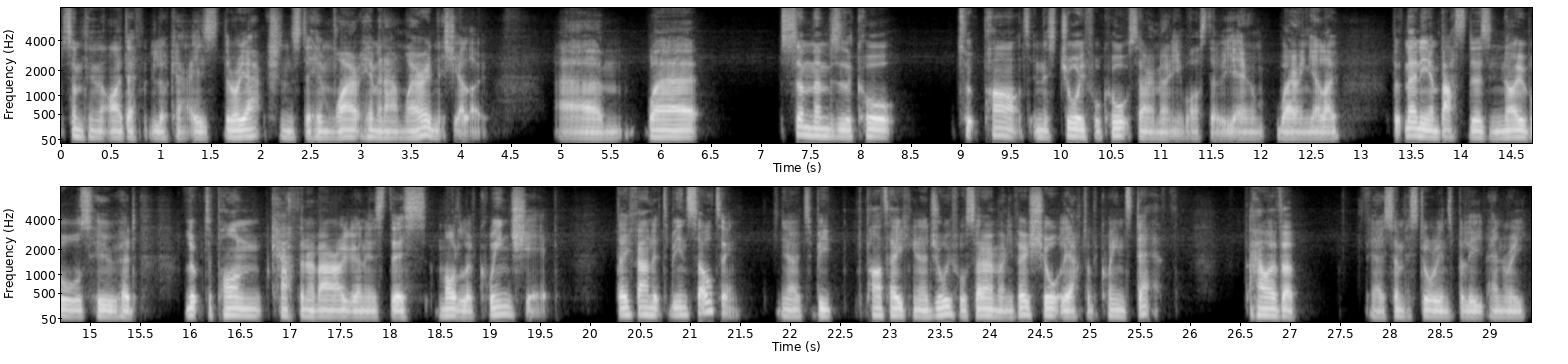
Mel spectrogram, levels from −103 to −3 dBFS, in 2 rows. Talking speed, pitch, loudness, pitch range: 165 wpm, 95 Hz, -21 LUFS, 85-105 Hz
